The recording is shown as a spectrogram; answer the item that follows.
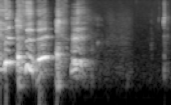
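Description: A girl coughing, a quick run of several short voiced coughs over about the first second.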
